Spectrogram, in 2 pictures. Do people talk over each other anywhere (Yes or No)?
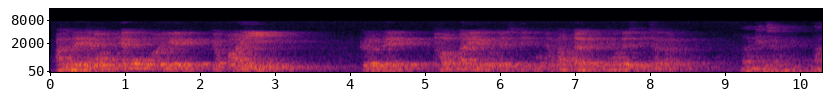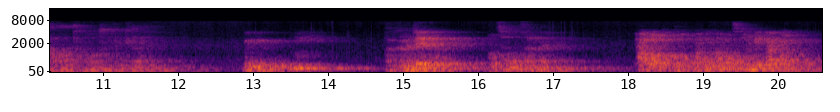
Yes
